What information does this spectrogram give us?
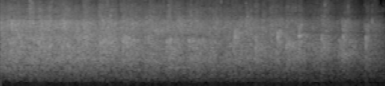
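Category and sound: crowd, audience applause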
